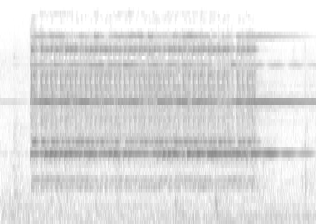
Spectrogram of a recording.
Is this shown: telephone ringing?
yes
